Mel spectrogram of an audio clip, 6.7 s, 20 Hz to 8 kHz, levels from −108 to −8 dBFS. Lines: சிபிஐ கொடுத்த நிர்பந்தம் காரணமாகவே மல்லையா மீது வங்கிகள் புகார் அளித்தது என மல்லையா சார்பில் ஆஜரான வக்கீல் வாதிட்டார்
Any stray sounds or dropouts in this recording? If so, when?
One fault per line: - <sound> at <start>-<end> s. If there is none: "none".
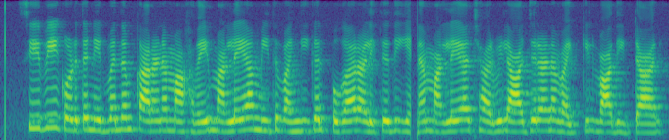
- dropout at 4.1-4.2 s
